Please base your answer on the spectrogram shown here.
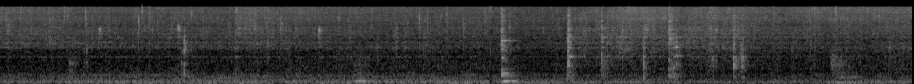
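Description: Garlic frying in a hot pan while a utensil stirs it, giving a steady close sizzle broken by irregular scraping and clinking strokes against the metal.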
